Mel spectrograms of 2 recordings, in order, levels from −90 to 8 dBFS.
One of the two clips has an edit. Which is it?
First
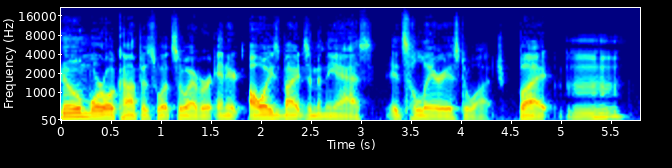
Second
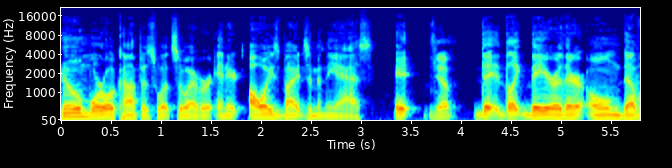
first; 1 cut; at 3.2 s

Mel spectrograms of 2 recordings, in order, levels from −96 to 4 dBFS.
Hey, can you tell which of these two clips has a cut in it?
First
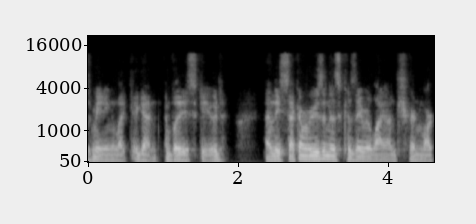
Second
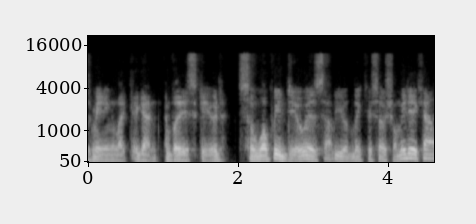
second; 2 cuts; at 2.0 s, 3.3 s

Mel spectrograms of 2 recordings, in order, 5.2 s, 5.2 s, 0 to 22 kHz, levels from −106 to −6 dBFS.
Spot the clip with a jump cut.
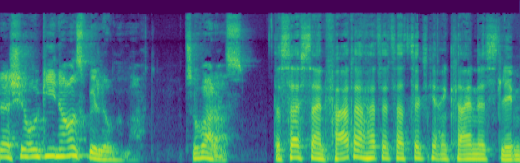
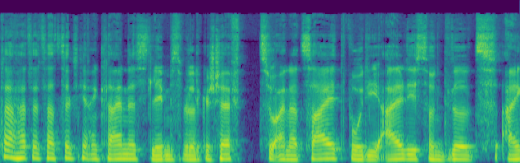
first; 1 cut; at 2.7 s

